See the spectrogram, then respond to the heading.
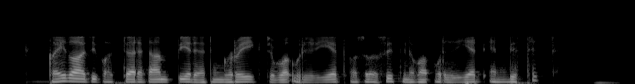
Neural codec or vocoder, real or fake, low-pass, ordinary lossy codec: codec, 16 kHz, 1 kbps, X-Codec, HuBERT features, trained on balanced general audio; fake; 3.6 kHz; none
